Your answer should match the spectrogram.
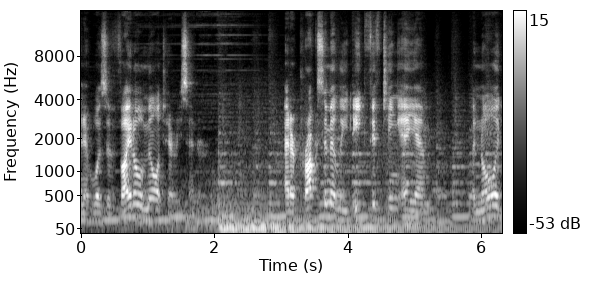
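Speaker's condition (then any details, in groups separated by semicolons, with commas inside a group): No condition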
